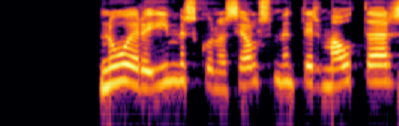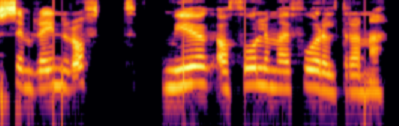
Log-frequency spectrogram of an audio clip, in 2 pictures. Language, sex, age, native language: Icelandic, female, 30-39, Icelandic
